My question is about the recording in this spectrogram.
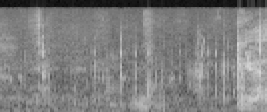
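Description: Mostly quiet, with scattered small clicks and short faint voice sounds. Near the end a voice says "Yeah".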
